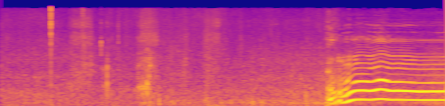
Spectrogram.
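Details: Rosco P Coltrane, a black wolfdog out in an urban blizzard, lets out a loud howl that sweeps up sharply and then holds a long, steady, rich tone, following seconds of muffled wind and snow noise.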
